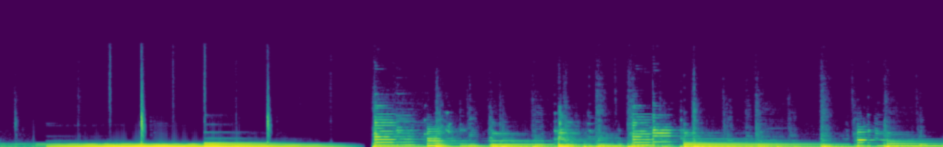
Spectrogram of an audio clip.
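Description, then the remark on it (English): A grandfather clock ticks steadily beneath long, ringing chime tones, fairly loud. Then an upbeat stretch of music with percussion takes over. “And next time you hear a grandfather clock bing-bonging, think of me.”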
